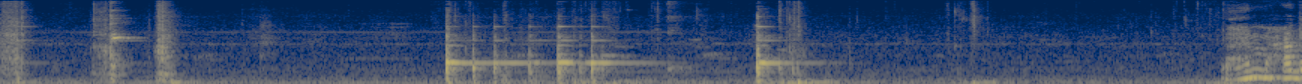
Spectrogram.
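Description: Ceramic bowls clinking together as potato cubes are tipped from a small bowl into a larger one, with soft knocks of the pieces dropping in. The clinks come in a cluster about three seconds in and again about five seconds in, each with a brief ringing tone.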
